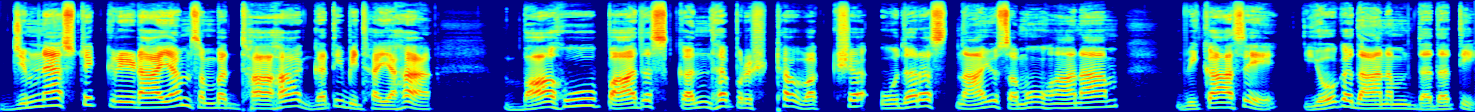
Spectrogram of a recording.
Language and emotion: Sanskrit, neutral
